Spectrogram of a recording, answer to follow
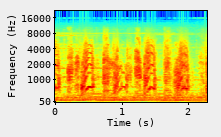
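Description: Police drug-detection dog barking and yipping in quick short bursts, about four a second, as it works a search of a car.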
